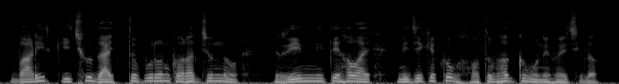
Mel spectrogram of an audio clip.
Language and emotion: Bengali, sad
